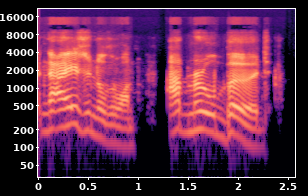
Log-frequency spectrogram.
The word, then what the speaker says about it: Byrd: I've looked at little bits and pieces, but it's spelled B-Y-R-D, Byrd, Admiral Byrd. Check him out, Admiral. He's an admiral, for God's sake. This guy's not a nutcase. Admiral B-Y-R-D. Admiral Byrd.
